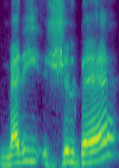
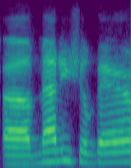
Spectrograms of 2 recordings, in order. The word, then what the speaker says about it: Mahdi Gilbert: And right, we would like to officially welcome, is it Mahdi Gilbert? Is that the right way to say it? Yes, it is. Mahdi Gilbert, although here in the US, they often call me just Mahdi Gilbert.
